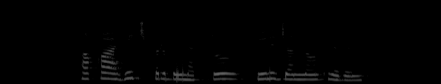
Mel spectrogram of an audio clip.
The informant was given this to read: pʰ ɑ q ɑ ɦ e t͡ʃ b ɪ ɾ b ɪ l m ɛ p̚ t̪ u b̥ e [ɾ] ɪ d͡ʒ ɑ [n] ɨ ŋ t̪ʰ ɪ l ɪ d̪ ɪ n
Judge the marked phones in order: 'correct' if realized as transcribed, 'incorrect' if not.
incorrect: l, incorrect: nː

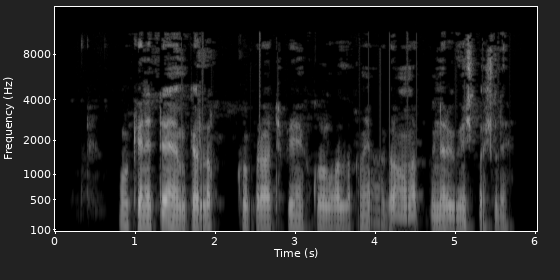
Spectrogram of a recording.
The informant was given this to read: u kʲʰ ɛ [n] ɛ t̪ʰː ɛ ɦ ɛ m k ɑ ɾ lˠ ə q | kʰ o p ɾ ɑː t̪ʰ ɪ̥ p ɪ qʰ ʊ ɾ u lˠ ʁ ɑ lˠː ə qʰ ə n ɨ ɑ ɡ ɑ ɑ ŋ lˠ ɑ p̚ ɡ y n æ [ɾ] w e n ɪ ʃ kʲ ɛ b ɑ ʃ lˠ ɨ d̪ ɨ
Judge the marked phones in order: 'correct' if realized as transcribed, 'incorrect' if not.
correct, correct

